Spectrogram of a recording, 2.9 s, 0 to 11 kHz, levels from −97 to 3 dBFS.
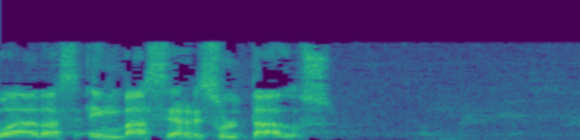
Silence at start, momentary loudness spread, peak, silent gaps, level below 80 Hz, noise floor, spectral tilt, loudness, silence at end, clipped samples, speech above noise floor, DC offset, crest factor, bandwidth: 0 s; 8 LU; -4 dBFS; none; -82 dBFS; -48 dBFS; -2 dB/octave; -19 LUFS; 1.25 s; under 0.1%; 28 dB; under 0.1%; 18 dB; 8.2 kHz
